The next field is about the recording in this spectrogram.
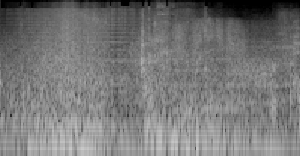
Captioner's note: crash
